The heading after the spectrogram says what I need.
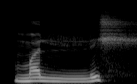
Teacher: میم کو ڈائریکٹ لام کے ساتھ ملائیں گے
